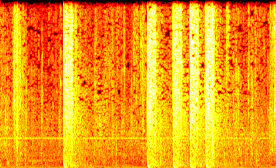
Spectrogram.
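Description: A rifle fires several loud single shots.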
